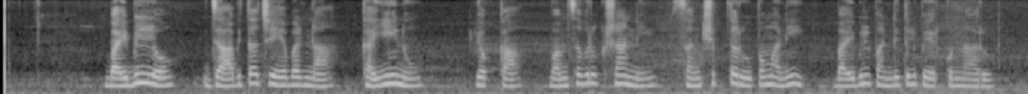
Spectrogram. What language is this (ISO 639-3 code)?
tel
